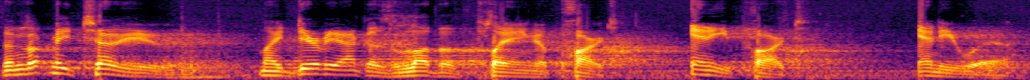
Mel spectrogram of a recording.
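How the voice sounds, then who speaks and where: Man acting a deep, sardonic swindler parson. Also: very animated, slow pace, bright, forceful tone, full character voice. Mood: wry. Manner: bitter, sardonic. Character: weary, sardonic male swindler posing as a parson. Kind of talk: stage radio mystery acting. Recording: echoey hall, faint noise.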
